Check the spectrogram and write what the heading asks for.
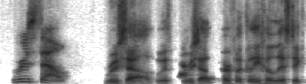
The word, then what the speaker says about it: Roussell: name to make sure I say it right rousel rousel with rousel perfectly holistic and I had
